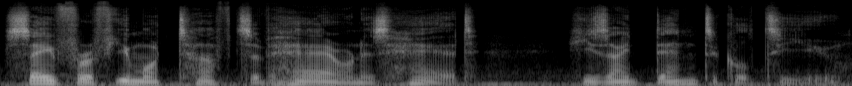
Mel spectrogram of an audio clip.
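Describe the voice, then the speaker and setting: A man with a husky, gravelly voice reading scripted second-person fantasy narration as narrator and game master. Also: fairly low pitch, animated, normal speed.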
